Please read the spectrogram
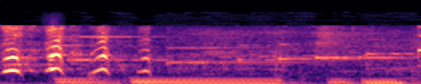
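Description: A short snickering laugh, three quick rising-and-falling yelps at the start, over music of low held notes that stop and start.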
